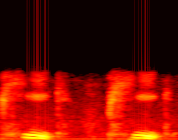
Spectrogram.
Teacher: there's a point at which you open your mouth and then there's a delay and then you begin vibrating your vocal cords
